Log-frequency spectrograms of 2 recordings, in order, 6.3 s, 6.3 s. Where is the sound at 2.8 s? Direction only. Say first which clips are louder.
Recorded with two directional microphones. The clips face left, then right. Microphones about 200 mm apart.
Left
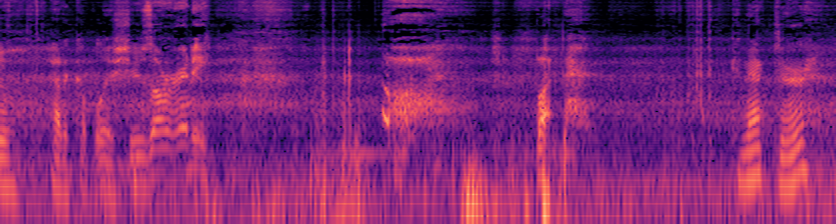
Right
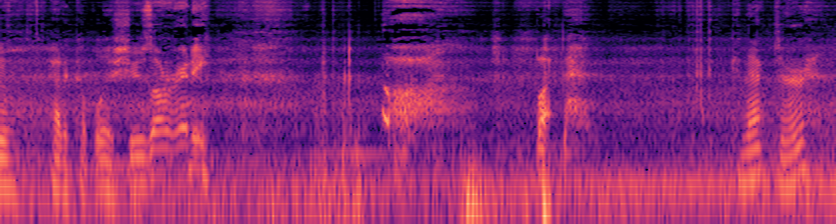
Right 1 dB; centre (ahead or behind); by 6.0 s 15° left (ahead or behind).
